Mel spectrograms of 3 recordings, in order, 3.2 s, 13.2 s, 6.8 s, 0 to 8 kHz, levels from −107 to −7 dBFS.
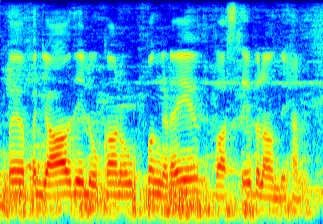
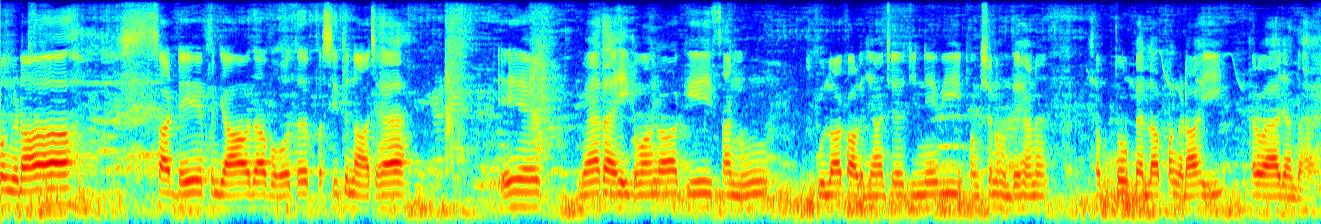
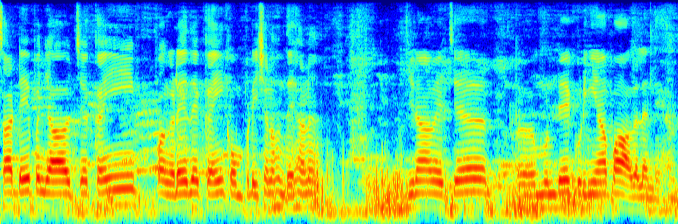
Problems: none marked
